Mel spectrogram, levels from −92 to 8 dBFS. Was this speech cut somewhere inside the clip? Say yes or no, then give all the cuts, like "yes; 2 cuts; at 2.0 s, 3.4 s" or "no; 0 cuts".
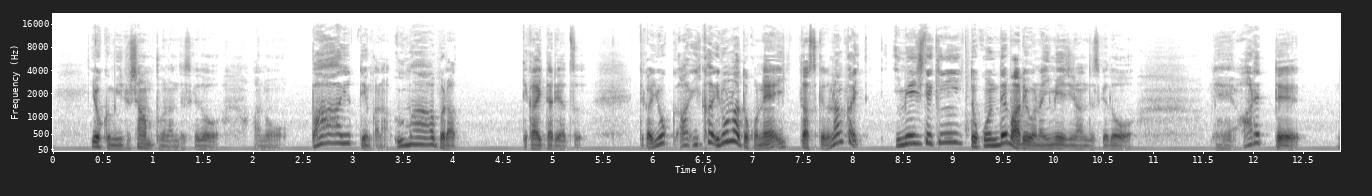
yes; 1 cut; at 5.8 s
